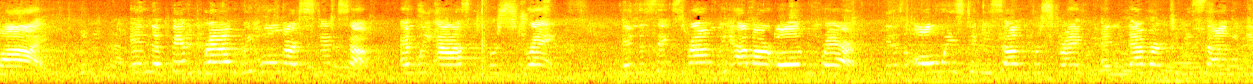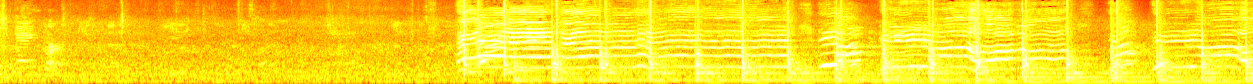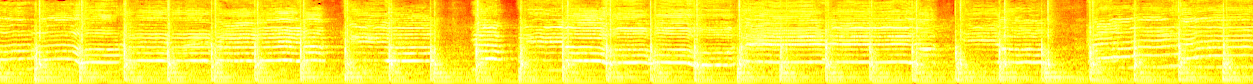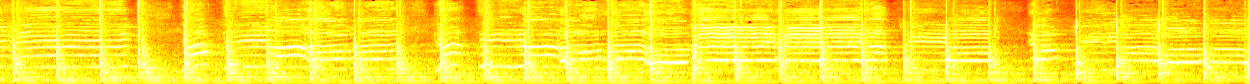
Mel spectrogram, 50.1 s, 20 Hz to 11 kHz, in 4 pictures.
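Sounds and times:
frame drums beating: 17.1 - 50.0
women singing together: 17.1 - 50.0.

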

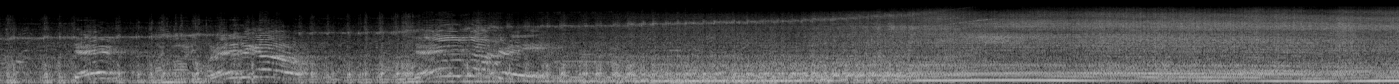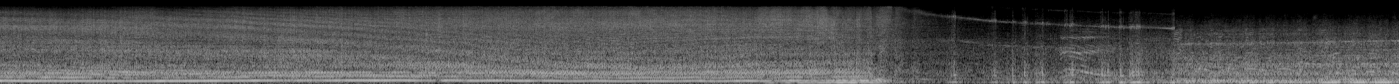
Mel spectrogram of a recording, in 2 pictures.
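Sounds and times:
tractor diesel engine at full load: 0.0 - 27.9.

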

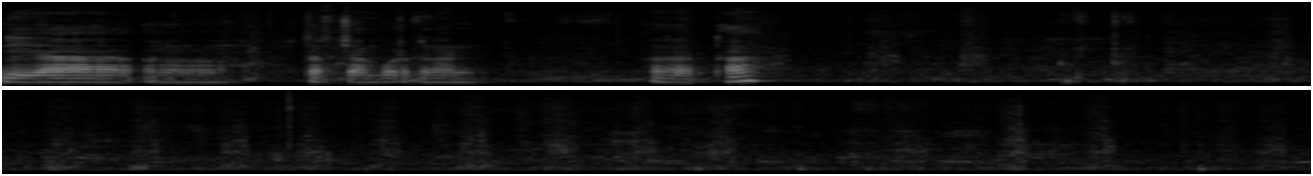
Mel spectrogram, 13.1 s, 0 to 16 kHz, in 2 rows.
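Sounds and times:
spatula scraping steel bowl: 0.0 - 13.0.

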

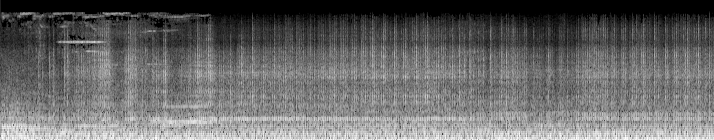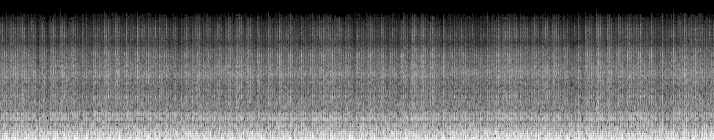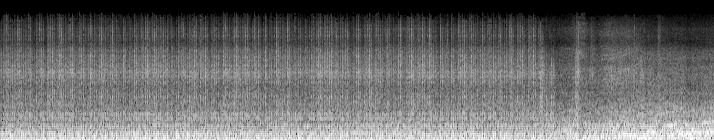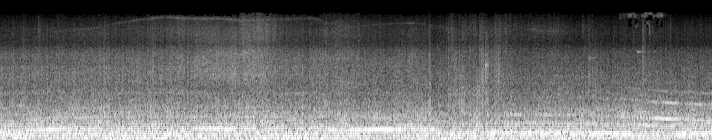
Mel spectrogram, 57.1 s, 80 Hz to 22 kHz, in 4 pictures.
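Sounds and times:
bus accelerating whine: 0.0 - 19.0, 36.7 - 57.0
bus engine idling: 0.0 - 40.5, 43.8 - 57.0.

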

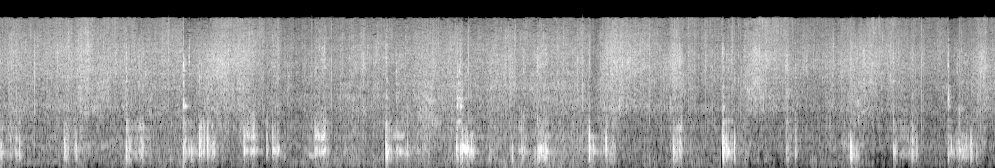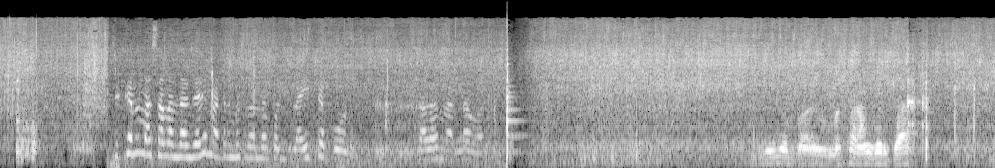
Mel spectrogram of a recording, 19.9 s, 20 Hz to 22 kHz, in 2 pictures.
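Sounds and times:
metal spoon scraping a pan: 0.0 - 11.0, 13.6 - 14.2
meat sizzling in a metal pan: 0.0 - 19.9.

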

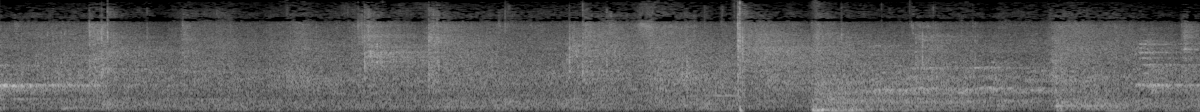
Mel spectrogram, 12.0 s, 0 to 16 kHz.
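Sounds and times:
skates scraping on ice: 0.2 - 7.9
sharp crack: 7.3 - 9.4.

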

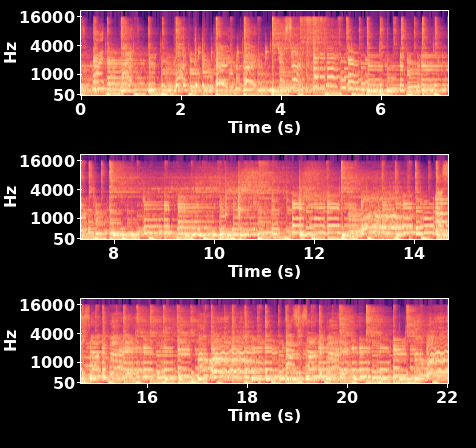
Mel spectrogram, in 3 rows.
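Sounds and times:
repeating bass line: 0.0 - 5.2, 11.4 - 22.0
drums: 0.0 - 22.0
electric guitar: 0.0 - 22.0
wavering lead line: 12.6 - 22.0.

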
